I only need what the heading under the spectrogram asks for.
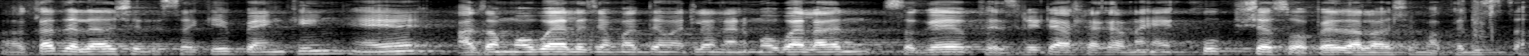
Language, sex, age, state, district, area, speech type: Goan Konkani, male, 60+, Goa, Bardez, rural, spontaneous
